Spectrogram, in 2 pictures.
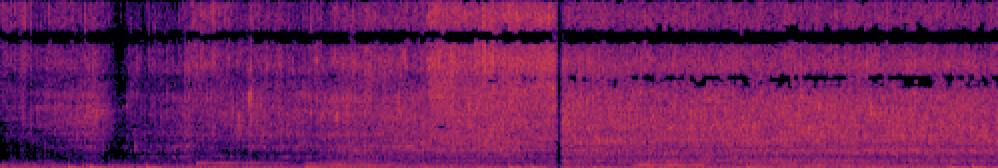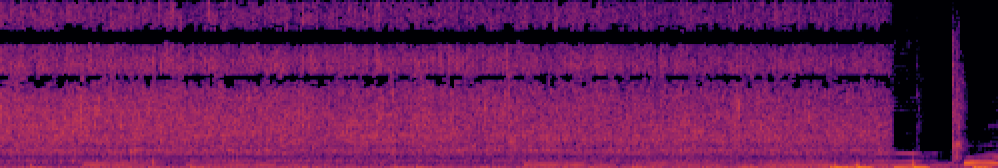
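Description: Salmon fillet frying in hot oil in a nonstick pan: a steady sizzle that builds over the first two seconds and cuts off near the end.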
